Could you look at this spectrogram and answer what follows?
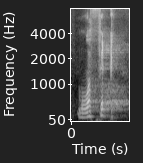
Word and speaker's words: muwaffiq: Kalau yang PMI itu muwaffiq bukan muwafiq ya.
